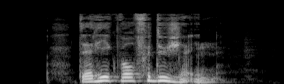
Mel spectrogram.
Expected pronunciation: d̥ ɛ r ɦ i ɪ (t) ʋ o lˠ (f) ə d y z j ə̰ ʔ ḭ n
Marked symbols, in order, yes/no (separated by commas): no, yes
